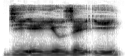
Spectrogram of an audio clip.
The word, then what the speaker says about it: gauze: word how pronounce it g a u z e that word is pronounced gauze it refers to a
